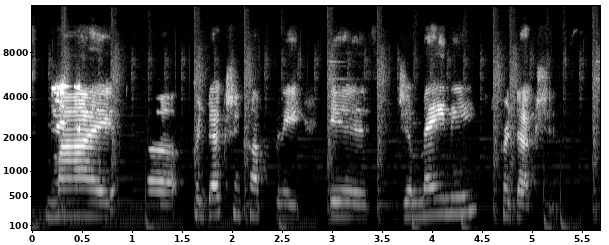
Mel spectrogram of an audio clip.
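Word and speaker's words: Geminae: that means twin so it's kind of like gemini but it's spelled um instead of the extra i is the a e at the end so g-e-m-i-n-a-e i i remember that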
